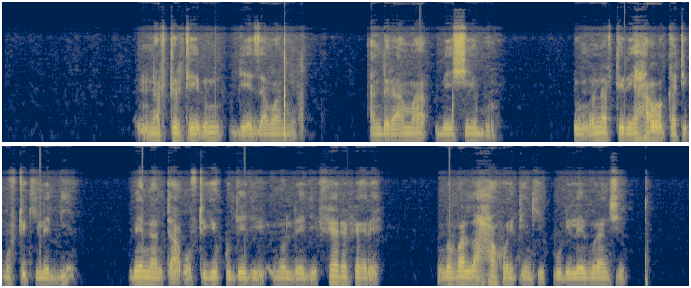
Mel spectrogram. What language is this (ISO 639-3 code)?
ful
